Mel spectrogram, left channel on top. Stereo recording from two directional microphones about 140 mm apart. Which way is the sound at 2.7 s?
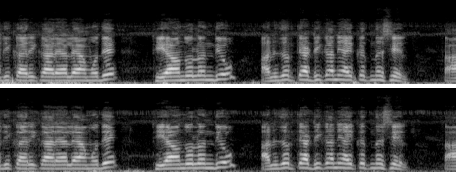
40° left (ahead or behind).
